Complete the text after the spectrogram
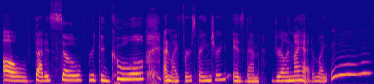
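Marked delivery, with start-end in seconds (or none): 0.1-2.9 emphatic, drawn-out enthusiasm; awed delight. Retold or imitated. Movie fan reacting to skull drilling, slow awed delight. 6.6-7.4 long high-pitched "mmm"; high humming noise. Retold or imitated. Patient having her head drilled, high hum.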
